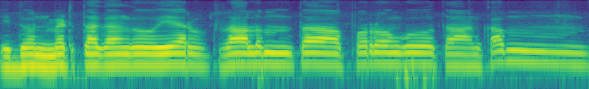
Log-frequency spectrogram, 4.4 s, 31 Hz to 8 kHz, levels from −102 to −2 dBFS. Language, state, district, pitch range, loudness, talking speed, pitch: Gondi, Chhattisgarh, Sukma, 140-150 Hz, -14 LUFS, 150 wpm, 145 Hz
